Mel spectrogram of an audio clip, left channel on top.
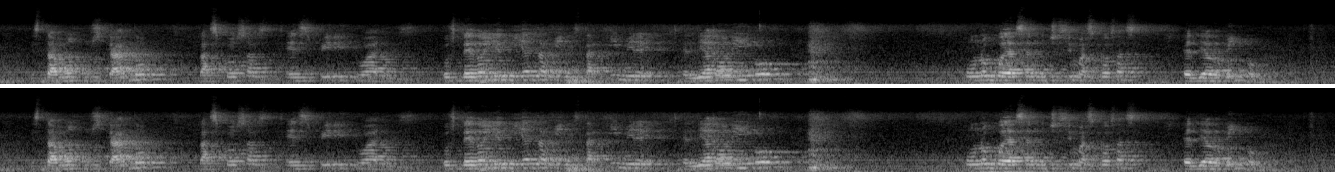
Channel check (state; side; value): identical; both; correlation 1.00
